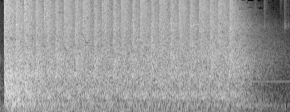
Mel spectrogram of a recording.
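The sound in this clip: A firearm fires a rapid, continuous burst at a shooting session. The shots blur into a loud, dense rattle for about three seconds, then cut off and fade.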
